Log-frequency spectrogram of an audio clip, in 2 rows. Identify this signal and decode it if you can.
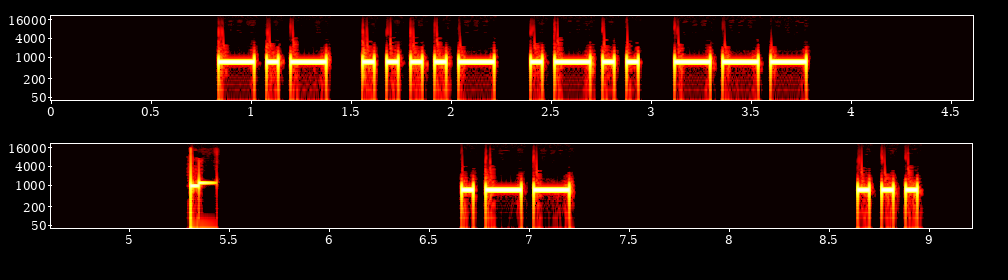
Morse code, heard as a keyed tone, about 20 wpm, spaced as for 12 wpm, 700 Hz. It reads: K4LO WS
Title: USA Call Signs - 4 Characters - 8x Character Spacing - 20wpm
